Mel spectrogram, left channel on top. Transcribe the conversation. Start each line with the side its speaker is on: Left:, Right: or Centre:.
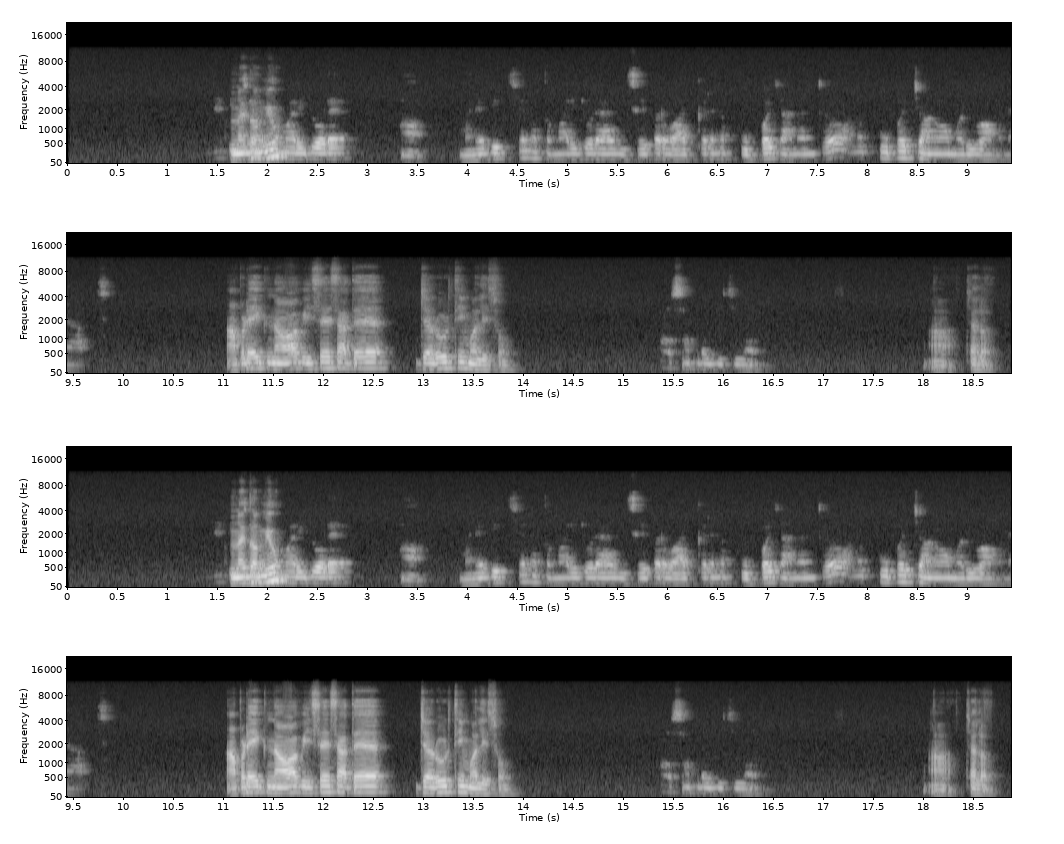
Centre: મને બી છે
Right: ગમ્યું
Centre: ને તમારી જોડે હા મને બી છે ને તમારી જોડે આ વિષય વાત કરીને ખુબ જ આનંદ થયો. અને ખુબ જ જાણવા મળ્યું આ મને આ
Right: આપણે એક નવા વિષય સાથે જરૂરથી મલીશું.
Centre: આપડે બીજી વાર
Right: હા ચાલો.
